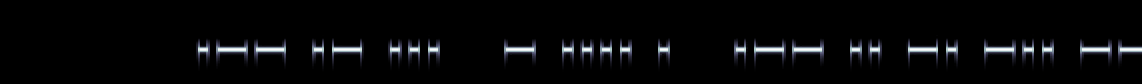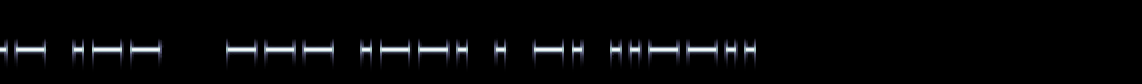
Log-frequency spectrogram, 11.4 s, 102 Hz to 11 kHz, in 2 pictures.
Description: Morse code, heard as a keyed tone, about 25 wpm, 700 Hz. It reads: WAS THE WINDOW OPEN?
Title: Sentences from Top 1600 Words 25wpm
